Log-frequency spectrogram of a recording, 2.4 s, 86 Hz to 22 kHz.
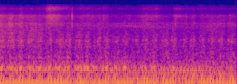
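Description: Can-Am Renegade X mr 1000R ATV's V-twin engine idling steadily, a low even running sound with no revving.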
